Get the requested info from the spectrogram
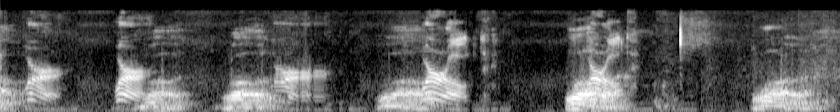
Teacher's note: instead of focusing on that o we're going to make an er sound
